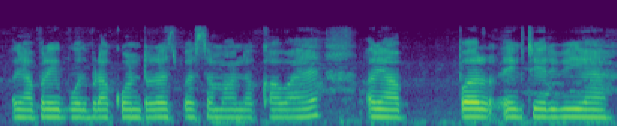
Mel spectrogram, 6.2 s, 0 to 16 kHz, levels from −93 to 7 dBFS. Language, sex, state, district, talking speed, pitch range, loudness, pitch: Hindi, female, Uttar Pradesh, Saharanpur, 205 wpm, 185-190 Hz, -19 LUFS, 190 Hz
